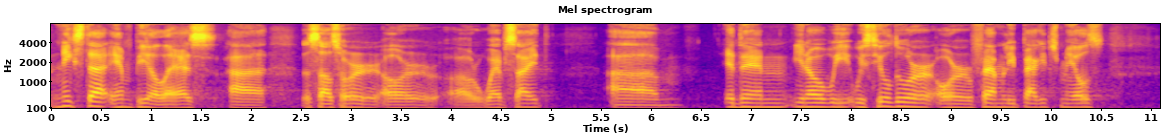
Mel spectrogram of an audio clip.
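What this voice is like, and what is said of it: Thick foreign accent. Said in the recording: “I think my accent is very thick”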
